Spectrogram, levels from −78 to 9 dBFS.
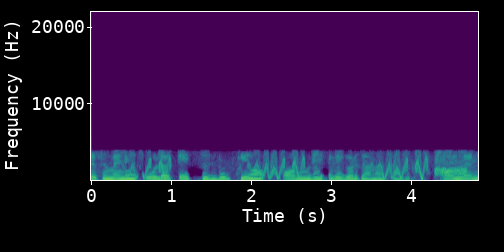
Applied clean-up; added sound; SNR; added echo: neural mask model Resemble Enhance denoiser.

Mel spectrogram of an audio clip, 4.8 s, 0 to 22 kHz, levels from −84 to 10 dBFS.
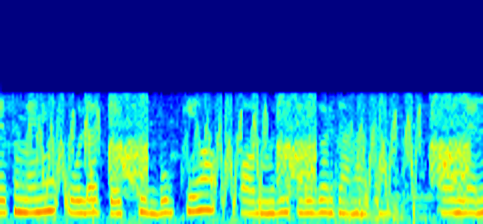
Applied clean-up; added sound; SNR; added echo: none; Scratching (performance technique); 6 dB; none.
